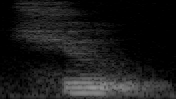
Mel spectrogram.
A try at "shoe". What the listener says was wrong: Not perfect. Longer vowel.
